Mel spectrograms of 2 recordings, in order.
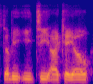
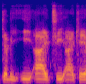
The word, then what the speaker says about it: Wetiko: Okay, the concept of the Wetiko, I've heard it pronounced different ways. Wetiko. It's even Weitiko.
